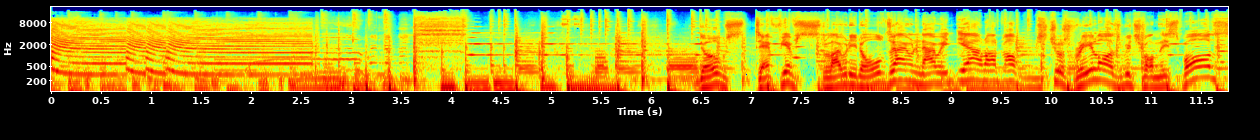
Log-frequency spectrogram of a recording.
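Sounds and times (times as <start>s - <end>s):
air horn blasts: 0.0s - 2.8s
reggae music track with punchy beats: 0.0s - 11.7s
speech: 6.5s - 11.7s.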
